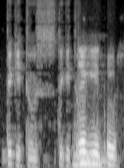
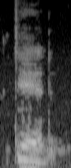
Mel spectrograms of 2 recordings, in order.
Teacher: And we note that the g dropped out. And the t toward the end has voiced.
